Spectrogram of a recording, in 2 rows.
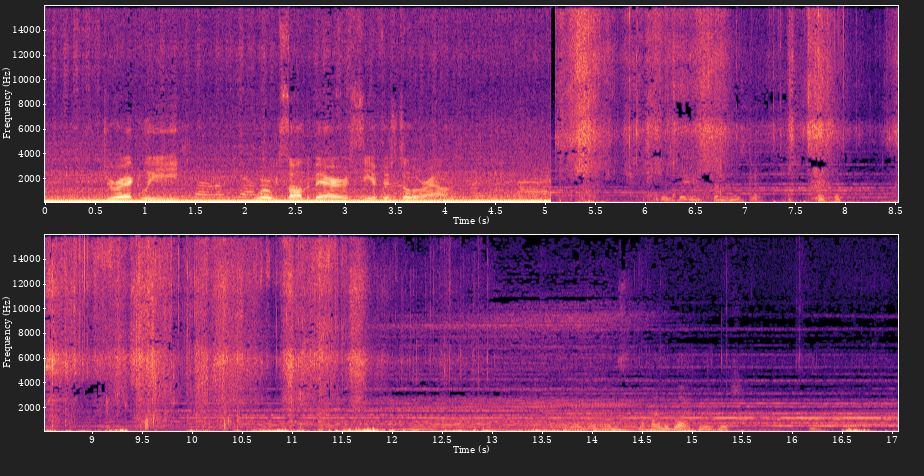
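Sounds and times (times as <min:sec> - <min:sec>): footsteps on forest ground: 0:05.1 - 0:13.2
wind rumbling on microphone: 0:08.4 - 0:15.6, 0:16.2 - 0:17.0.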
